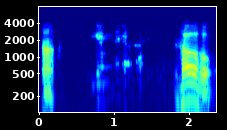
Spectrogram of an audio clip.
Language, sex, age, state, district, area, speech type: Marathi, male, 18-30, Maharashtra, Wardha, rural, conversation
